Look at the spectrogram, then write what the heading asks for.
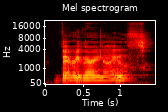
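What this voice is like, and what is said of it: Comic imitation of a film character. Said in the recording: “I accidentally did a Borat impression.”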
